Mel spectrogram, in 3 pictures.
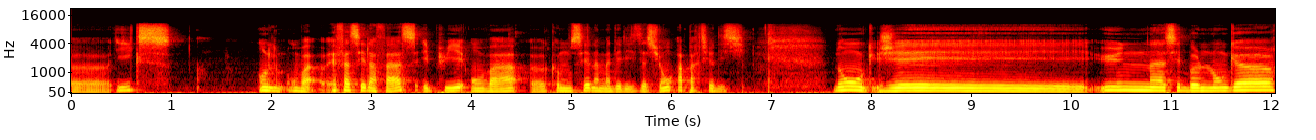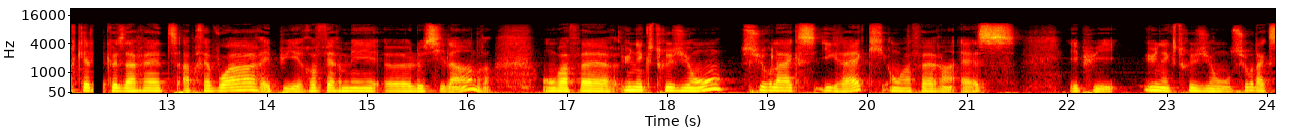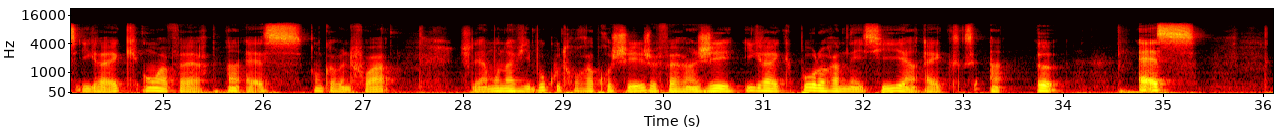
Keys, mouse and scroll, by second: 3.9 alt+right click, 4.5 middle click, 16.9 e, 19.5 click, 19.7 s, 22.2 e, 24.9 s, 27.1 shift+middle click, 27.5-27.9 scroll up 3, 28.1 shift+middle click, 28.9 g, 31.9 e.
